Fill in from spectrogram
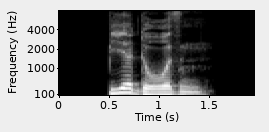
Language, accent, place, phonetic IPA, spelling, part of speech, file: German, Germany, Berlin, [ˈbiːɐ̯ˌdoːzn̩], Bierdosen, noun, De-Bierdosen.ogg
- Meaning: plural of Bierdose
